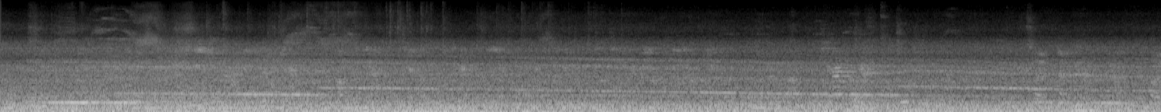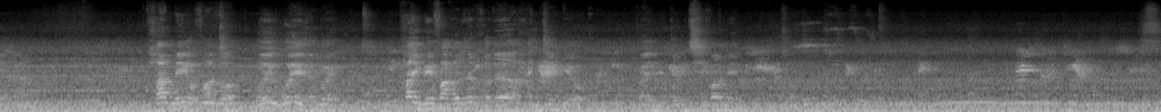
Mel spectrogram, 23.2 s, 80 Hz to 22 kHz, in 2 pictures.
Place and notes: Siping Road, Yangpu District - Line 10(Shanghai metro)
from Wujiaochang station to Siping Road station, Binaural recording, Zoom H6+ Soundman OKM II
